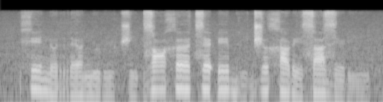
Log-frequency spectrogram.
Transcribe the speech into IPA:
x e˥ n ə˩ r ɛ˩ ɐ̯ n y˩ ɽ y˩ t͡ʃ i˩ ʔ z ɑ˥ x ɜ˥ t͡s ɛ˥ ʔ e˥ b i˩ d͡ʒ ə˥ x a˥ ɽ e˩ s a˥ z e˩ ɽ i˩

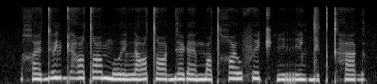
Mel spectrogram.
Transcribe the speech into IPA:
χ ɛ˨ d ø˦ lʲ ɖʱ a˦ tˤ e˦ m o˨ e̯ l a˨˦ tˤ i˨ ɡ ɛ˧ ɽ ɛ˨ m ø˨ tˤ χ ø˦ o̯ f e˦ t͡ʃʼ i˨ r i˨ lʲ d e˨ t kʰ a˧ ɡ

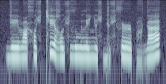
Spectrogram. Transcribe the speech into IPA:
ɡ e β ɑ x ɔ ç cʰ e ʁ u ç ð u l e ʎ ə˞ ç ɡʲ u ç θ ə˞ p ɑ̤ ɡ a

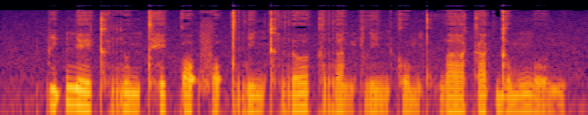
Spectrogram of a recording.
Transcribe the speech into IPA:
p i˦˥ ʔ n eː˧ kʰ r u˧ n tʰ e˦˥ k̚ ʔ ɔ˨˩ ʔ f ɔ˨˩ ʔ t r i˧ n kʰ r ɤː˥˩ k r a˨˩ n k l i˧ n k o˨˩ m kʰ w aː˧ k a˥˩ k̚ d o˦˥ m ŋ o˨˩ n

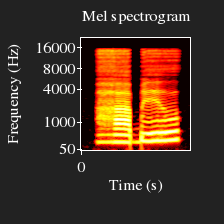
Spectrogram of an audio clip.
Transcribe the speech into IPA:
ɦ a ɓ ɪ ʊ̯

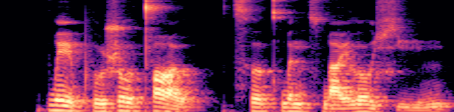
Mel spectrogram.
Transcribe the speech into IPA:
p w e˥˩ ɪ̯ pʰ u˧˥ ʂ o˥˧ ʊ̯ t̪ʰ ɑ˥˩ ʊ̯ | t͡sʰ ɤ˥˧ kʰ w ə˥˩ n t͡sʰ w a˧˥ ɪ̯ l o˥˩ ʊ̯ ɕ i˨˩˦ n

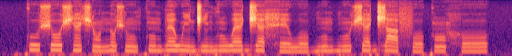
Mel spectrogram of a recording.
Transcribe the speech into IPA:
k u˦ ʃ o˦ ʃ ɛ̃˧ ʃ ɔ̃˨ n o˧ ʃ ũ˨ k ũ˧ b ɛ˦ w ĩ˧ d͡ʒ ĩ˧ ɡ ũ˧ w ɛ˦ d͡ʒ ɛ˦˨ h e˨ w o˨ b ũ˧ b ũ˧ ʃ ɛ˦ d͡ʒ a˦˨ f o˨ k ɔ̃˧ h o˧

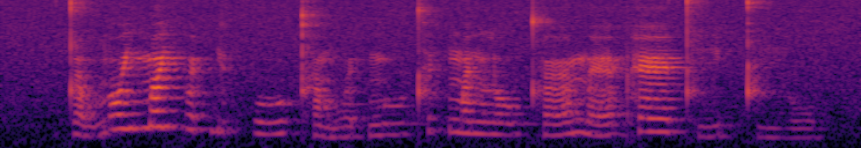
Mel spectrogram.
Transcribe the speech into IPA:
t̪ ɐ˨˩ w ŋ ɔː˥ j m ɐ˥ j p ɵ˧ t̚ j ɪ˨˥ k̚ w uː˨˥ kʰ ɐ˨˩ m w ɵ˨ t̚ m uː˨˧ t̪ʰ ɪ˥ k̚ m ɐ˧ n l o˨˧ w t̪ʰ œː˨˥ m ɛː˨˥ pʰ ɛː˥ t̪ʰ iː˨˥ t̚ t̪ʰ iː˨ w

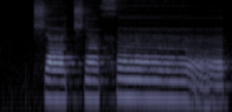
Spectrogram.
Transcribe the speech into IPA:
t͡ʃ æ t͡ʃ æ̃ x ɛ̃ː

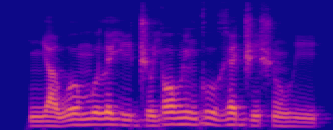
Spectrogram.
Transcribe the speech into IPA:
ɲ aː˨ w oː˦ m u˦ l ɪ˦ j iː˨ d͡ʒ ʊ˨ j ɔ˦ β ĩ˦ ɡ uː˦˨ ɣ ɛ˦ d͡ʒ i˨ ʃ ũ˨ β i˨

